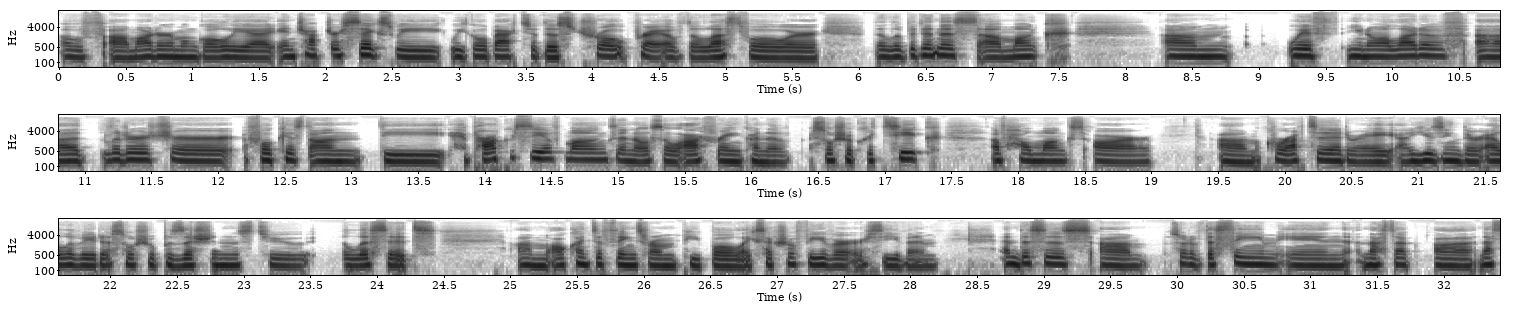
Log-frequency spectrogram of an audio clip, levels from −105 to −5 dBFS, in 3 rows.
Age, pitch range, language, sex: 20-39, 175-200 Hz, English, female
